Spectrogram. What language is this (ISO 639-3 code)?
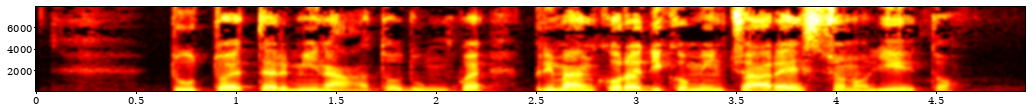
ita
